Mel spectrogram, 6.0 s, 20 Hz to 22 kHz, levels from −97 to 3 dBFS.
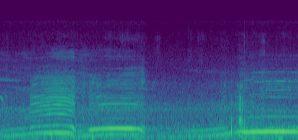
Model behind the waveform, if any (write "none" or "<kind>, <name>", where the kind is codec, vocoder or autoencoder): none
